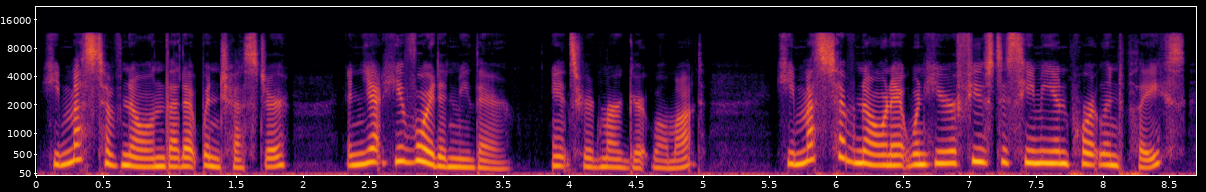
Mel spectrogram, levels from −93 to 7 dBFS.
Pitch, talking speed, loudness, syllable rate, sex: 240 Hz, 205 wpm, -17 LUFS, 5.8 syllables/s, female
